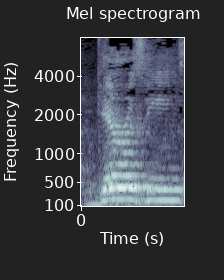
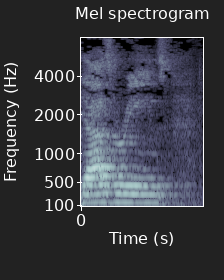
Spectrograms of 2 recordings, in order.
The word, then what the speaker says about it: Gerasenes: Gerasenes, some people pronounce it Gazarenes. Gerasenes we'll go with, in the region around Decapolis.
